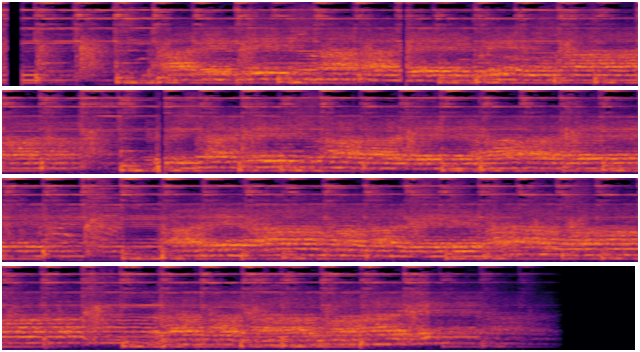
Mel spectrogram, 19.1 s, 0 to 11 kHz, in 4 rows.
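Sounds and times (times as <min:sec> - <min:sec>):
hand cymbals striking: 0:00.2 - 0:18.5
man chanting into a microphone: 0:01.2 - 0:18.5.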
